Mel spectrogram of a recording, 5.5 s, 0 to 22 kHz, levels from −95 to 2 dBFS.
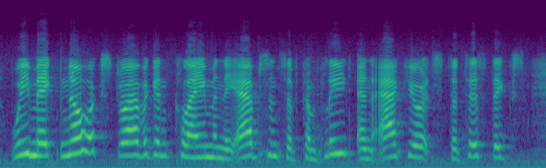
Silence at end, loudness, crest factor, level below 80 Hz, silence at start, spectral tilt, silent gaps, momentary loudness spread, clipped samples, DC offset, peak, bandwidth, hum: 0 s; -25 LUFS; 20 dB; -62 dBFS; 0.1 s; -3.5 dB/octave; none; 11 LU; under 0.1%; 0.2%; -8 dBFS; 9.8 kHz; none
